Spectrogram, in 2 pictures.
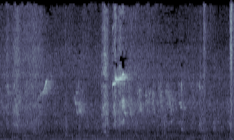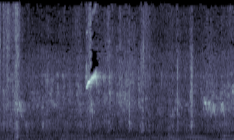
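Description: Quiet outdoor ambience with birds chirping now and then, a few short high calls, the clearest about two thirds of the way through.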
